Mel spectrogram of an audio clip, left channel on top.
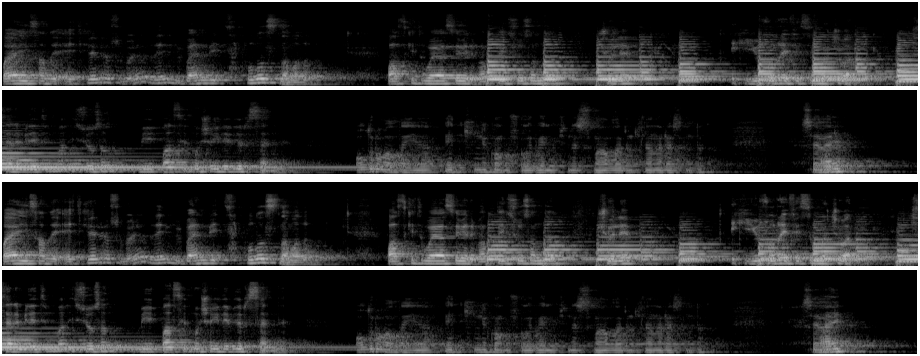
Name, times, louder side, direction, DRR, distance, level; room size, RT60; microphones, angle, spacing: voice 1, 0.0-3.1 3.5-5.6 6.0-6.3 7.3-8.6 9.1-12.0 17.3-17.5, right 1 dB, 45° right, 4 dB, 1.3 m, -28 dB
sound 1, 4.7-7.1 7.4-7.8 8.1-12.0, left 3 dB, 40° left, 1.3 m, -25 dB
voice 2, 12.7-16.2 16.4-16.8 17.1-17.5, left 1 dB, 10° left, 0 dB, 1.3 m, -38 dB
23.0 x 16.5 x 2.6 m, 1.4 s
head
